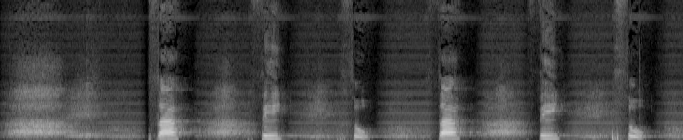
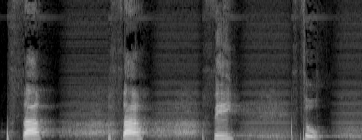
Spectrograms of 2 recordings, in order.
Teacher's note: زبان کا سرا اوپر کے دانتوں کے اندرونی کنارے پر لگ کر نیچے آ رہا ہے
